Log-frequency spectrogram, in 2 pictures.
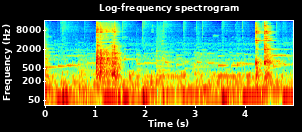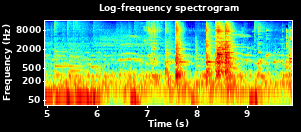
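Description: Soaked brown rice and moong dal are tipped and stirred into a pressure cooker in a home kitchen, giving repeated metallic clinks and scraping knocks in several bursts, fairly close, with no talking.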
